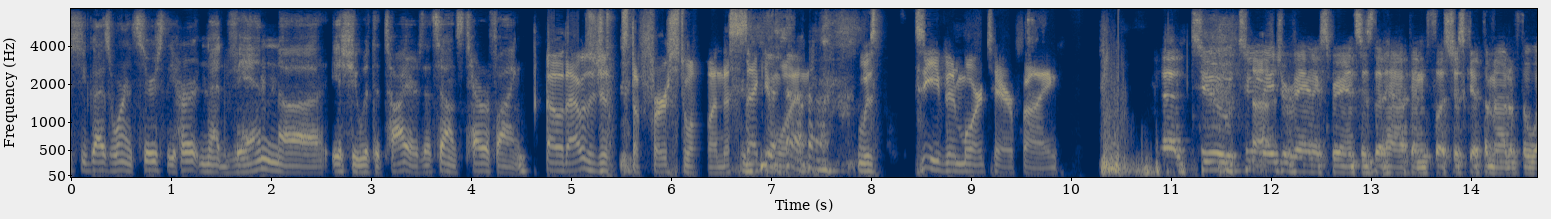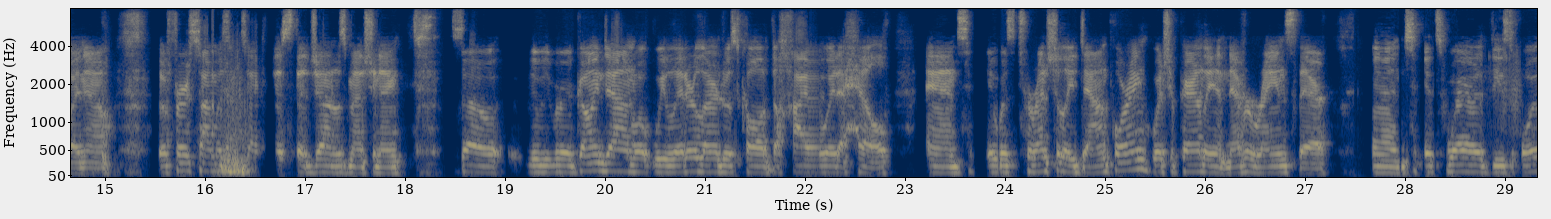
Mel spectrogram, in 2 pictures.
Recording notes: We talked to the entire band over zoom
